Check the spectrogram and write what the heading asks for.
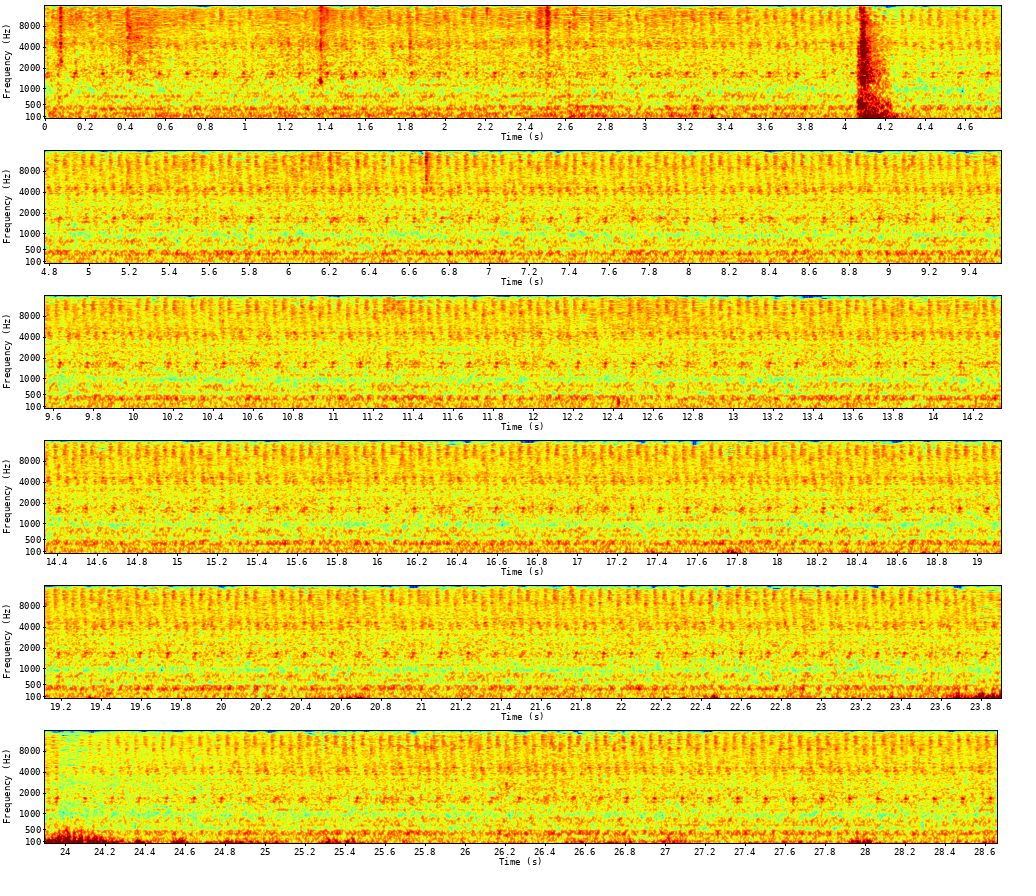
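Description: Car engine idling steadily. A car door shuts with one sharp bang about four seconds in, and a few low thumps come near the end.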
